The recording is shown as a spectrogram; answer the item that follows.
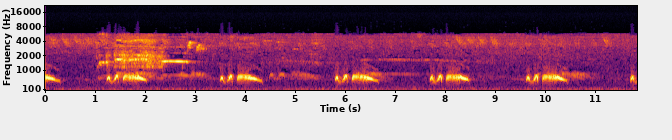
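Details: A caged Spotted Dove kept as a decoy for four years and recently shifted to a new cage and area. It repeats low, soft, throaty coo phrases about every two seconds, each with a quick double note and a falling drawl. Brief higher sounds overlap early.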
